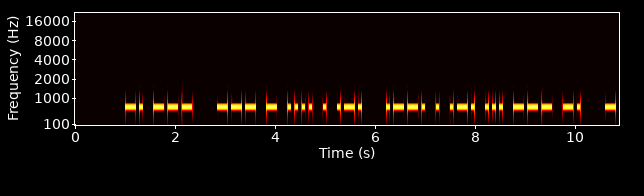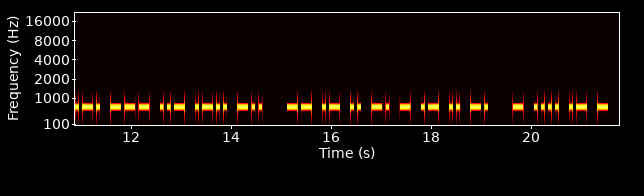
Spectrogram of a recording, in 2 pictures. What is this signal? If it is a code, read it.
Morse code, heard as a keyed tone, about 17 wpm, 700 Hz. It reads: NO OTHER PERSON COULD MAINTAIN THAT
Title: Sentences from Top 1000 Words - Review Part 5 - 17wpm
